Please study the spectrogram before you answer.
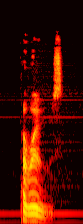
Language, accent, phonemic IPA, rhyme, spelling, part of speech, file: English, US, /pəˈɹuːz/, -uːz, peruse, verb / noun, En-us-peruse.ogg
- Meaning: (verb) 1. To examine or consider with care 2. To read completely 3. To look over casually; to skim 4. To go from place to place; to wander; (noun) An examination or perusal; an instance of perusing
